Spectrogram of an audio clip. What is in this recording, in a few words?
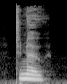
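"know", British English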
